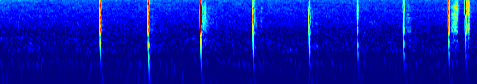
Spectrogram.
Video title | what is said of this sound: HOW TO Ombré using Dip Powder | That little thud. So that tells us that the activator is not set.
